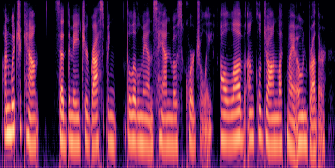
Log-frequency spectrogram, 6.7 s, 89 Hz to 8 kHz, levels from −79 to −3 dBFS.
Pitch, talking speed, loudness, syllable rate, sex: 180 Hz, 190 wpm, -20 LUFS, 4.9 syllables/s, female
